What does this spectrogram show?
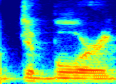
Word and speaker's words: DeBourgh: bergen and over time we just started saying it phonetically uh so deborah is how you say it wow this is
